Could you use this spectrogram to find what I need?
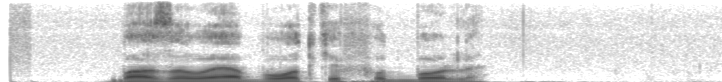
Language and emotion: Russian, neutral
